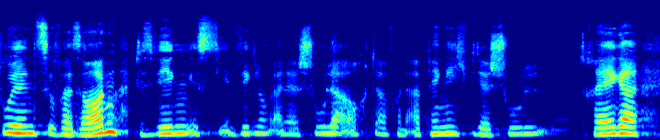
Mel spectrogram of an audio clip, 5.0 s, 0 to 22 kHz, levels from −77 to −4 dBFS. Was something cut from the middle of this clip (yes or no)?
yes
